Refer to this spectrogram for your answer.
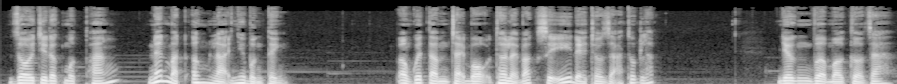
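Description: Calm male audiobook narrator, dark tone. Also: medium pitch, dry recording. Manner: calm, even storytelling.

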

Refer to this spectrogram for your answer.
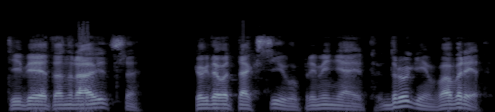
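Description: A man voicing a patient, seasoned monster hunter in an audiobook, calm and restrained with a sarcastic edge. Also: low voice, a little slow, dry recording. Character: patient seasoned adult male monster hunter, dry wit. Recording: dull lo-fi recording.

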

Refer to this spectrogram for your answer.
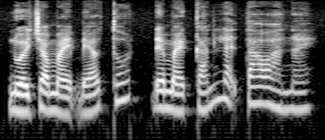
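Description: A woman's voice: fairly low pitch, animated, rapid-fire, no echo, natural voice. A woman voicing a furious, jealous young wife who screams and curses. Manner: screaming, cursing. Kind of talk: storybook narration with acted voices.

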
